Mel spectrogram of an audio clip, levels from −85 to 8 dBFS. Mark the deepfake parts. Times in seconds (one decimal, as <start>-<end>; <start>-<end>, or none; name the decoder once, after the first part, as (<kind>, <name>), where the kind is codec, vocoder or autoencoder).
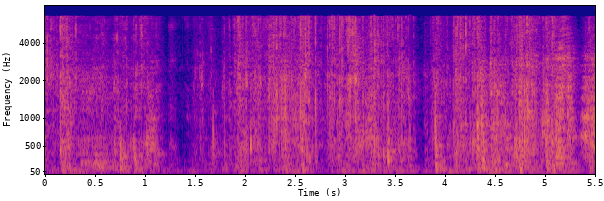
0.0-2.4 (vocoder, WaveNeXt)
